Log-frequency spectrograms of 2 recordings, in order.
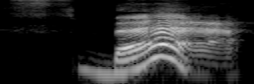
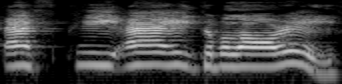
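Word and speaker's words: Sparre: Alright, yeah, they spell it S-P-A-R-R-E. So what am I supposed to say? Is it Spare? Sperry? Spar? Or how do you want to pronounce it? Well, Prince Harry says spare.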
